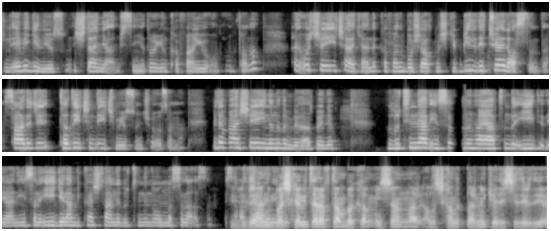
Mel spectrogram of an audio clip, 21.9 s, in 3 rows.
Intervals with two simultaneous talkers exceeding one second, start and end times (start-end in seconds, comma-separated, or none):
17.6-19.0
